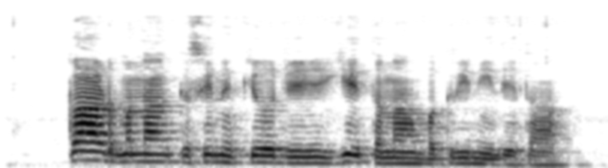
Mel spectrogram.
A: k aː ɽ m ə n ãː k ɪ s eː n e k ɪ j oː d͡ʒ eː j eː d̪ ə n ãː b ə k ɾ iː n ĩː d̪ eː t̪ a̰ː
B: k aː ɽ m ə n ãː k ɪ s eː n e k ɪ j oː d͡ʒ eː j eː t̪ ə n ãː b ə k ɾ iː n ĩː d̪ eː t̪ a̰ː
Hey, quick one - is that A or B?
B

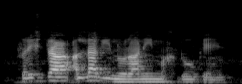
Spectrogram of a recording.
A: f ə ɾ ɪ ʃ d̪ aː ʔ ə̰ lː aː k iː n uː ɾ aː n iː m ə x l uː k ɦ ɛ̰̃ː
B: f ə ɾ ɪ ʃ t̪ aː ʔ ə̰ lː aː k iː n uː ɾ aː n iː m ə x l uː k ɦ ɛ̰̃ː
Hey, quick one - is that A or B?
B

